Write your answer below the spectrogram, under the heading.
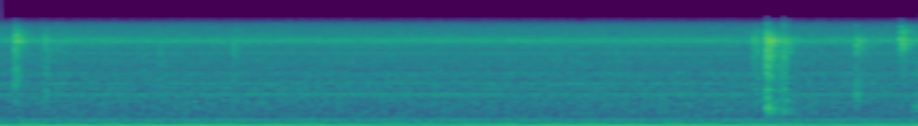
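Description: Steady low electrical hum with hiss in the recording's background, with a few computer keyboard keystroke clicks about four seconds in.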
